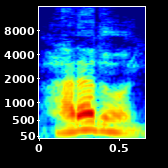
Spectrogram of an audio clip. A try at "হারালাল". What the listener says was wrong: হারাধন নয় স্যার, হারালাল, হারালাল। আবার ধন ধরছেন, ধন ছাড়ুন, ধনটা কেটে লাল করুন।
